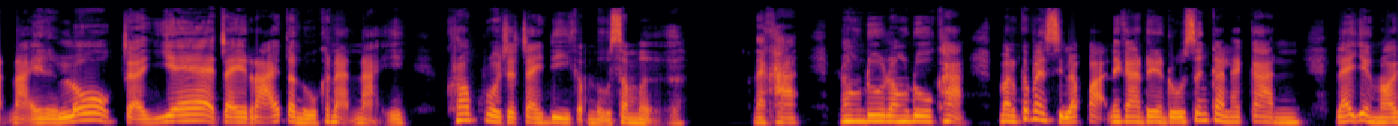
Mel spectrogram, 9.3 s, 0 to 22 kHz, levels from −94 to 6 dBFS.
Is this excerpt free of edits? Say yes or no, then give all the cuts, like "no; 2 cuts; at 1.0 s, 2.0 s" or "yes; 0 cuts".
yes; 0 cuts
